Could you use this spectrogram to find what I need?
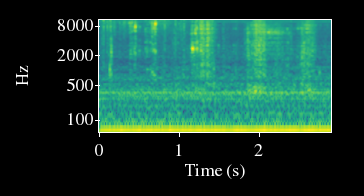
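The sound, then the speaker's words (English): Someone bites into and chews a beef-flavored Lay's potato chip, making a few crisp crunching bites over a steady low hum. “So, let's go ahead and get one of these chips out. I mean, it doesn't smell bad. It's just definitely meat. The smell of meat is on this, so... Beef flavored Lay's. Let's go ahead and give them a try.”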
